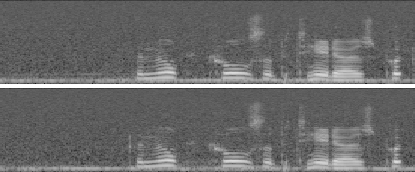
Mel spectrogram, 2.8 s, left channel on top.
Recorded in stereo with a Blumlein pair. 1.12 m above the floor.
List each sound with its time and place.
0.9 s a man speaking: straight ahead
